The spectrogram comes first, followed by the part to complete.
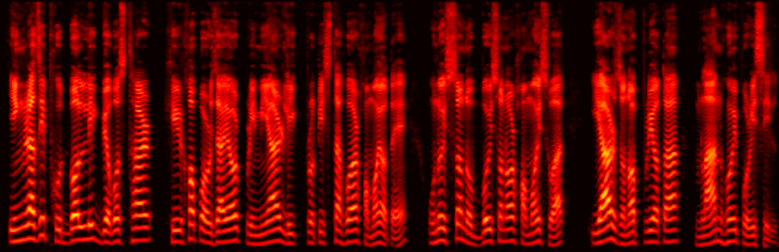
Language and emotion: Assamese, neutral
